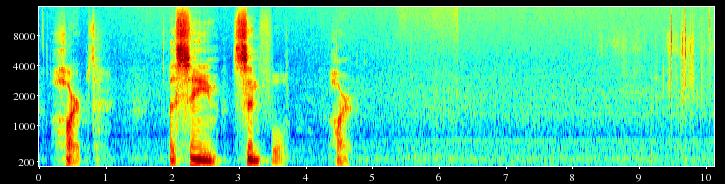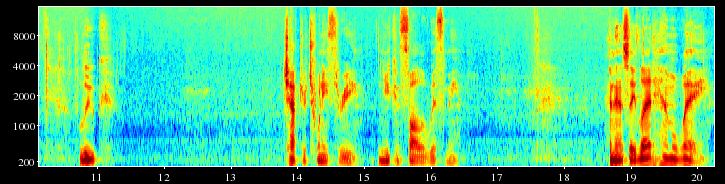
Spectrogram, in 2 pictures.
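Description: A man speaks calmly into a microphone with pauses, in a large echoing room.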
